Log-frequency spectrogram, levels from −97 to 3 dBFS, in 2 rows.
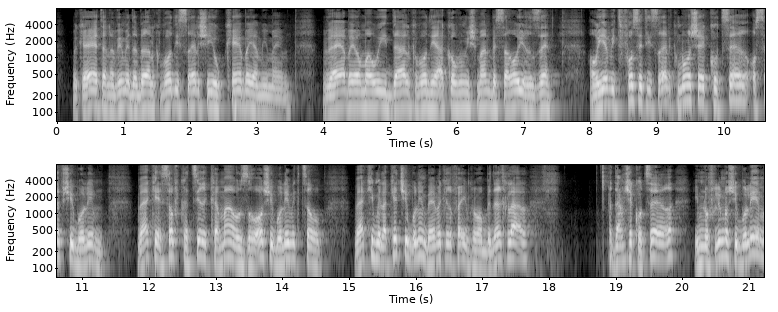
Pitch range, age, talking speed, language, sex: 115-145 Hz, 30-49, 135 wpm, Hebrew, male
